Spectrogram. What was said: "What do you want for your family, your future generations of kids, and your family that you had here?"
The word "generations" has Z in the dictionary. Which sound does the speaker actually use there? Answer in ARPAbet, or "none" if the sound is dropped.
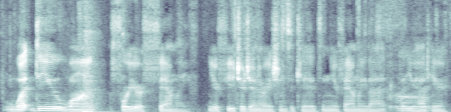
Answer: Z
